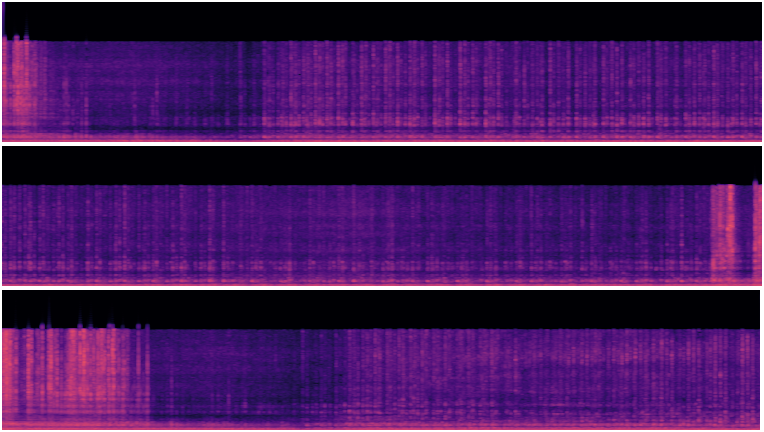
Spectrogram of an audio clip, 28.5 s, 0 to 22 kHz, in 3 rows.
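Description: Chevrolet Silverado 5.3-litre V8 with a BTR Stage 2 truck cam idling with a choppy cam lope through true dual exhausts. Just after the start the revs settle back down from a blip, and about 18 seconds in it is revved once briefly and drops back to idle.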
